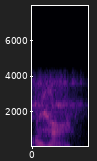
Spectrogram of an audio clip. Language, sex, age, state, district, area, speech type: Gujarati, female, 30-45, Gujarat, Kheda, rural, conversation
